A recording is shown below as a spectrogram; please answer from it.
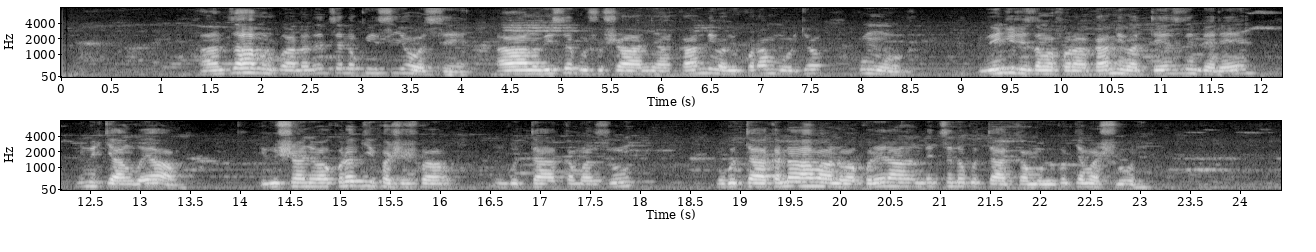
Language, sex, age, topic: Kinyarwanda, male, 18-24, education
